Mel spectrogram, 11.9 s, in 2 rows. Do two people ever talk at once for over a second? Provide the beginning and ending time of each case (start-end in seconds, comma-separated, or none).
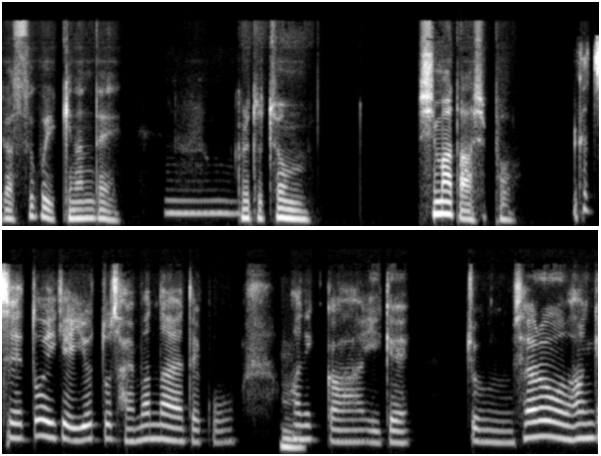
none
